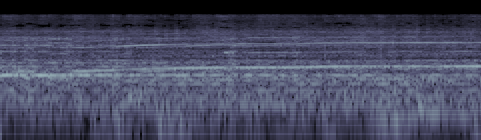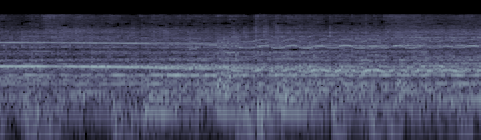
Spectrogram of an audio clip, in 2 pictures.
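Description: Live rock band playing an instrumental passage led by an electric guitar solo: one long note bent upward and held for about three seconds, then quick wavering notes near the end.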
